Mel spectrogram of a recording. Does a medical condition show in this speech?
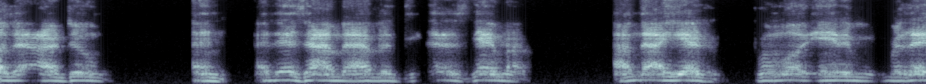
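Yes: ALS/MND.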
